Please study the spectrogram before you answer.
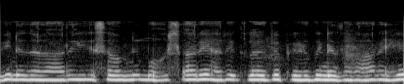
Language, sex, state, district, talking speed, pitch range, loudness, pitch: Hindi, female, Bihar, Katihar, 235 wpm, 205-220 Hz, -14 LUFS, 210 Hz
